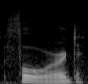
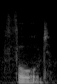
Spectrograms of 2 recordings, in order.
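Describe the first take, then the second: First: An r sound is heard after the vowel. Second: No r sound follows the vowel. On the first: This is a rhotic pronunciation. "I don't say" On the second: This is a non-rhotic pronunciation. "I say"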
